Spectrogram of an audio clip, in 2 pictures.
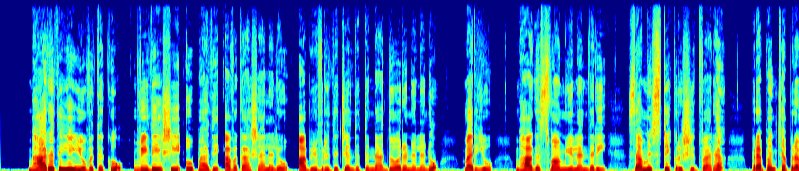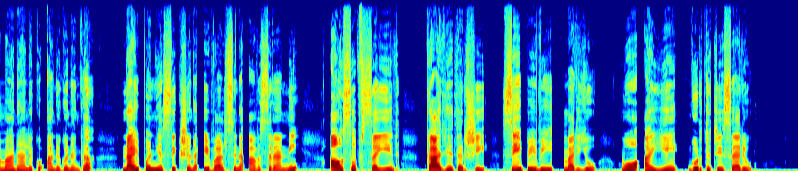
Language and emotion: Telugu, neutral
